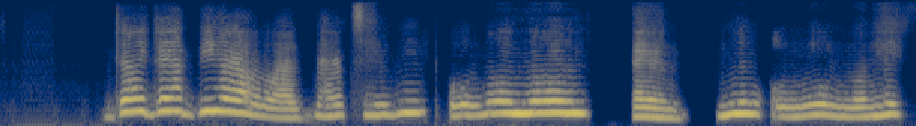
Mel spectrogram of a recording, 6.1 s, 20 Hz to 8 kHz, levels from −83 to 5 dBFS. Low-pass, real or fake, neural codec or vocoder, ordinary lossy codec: none; fake; codec, 16 kHz, 0.5 kbps, FreqCodec, smaller model; none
